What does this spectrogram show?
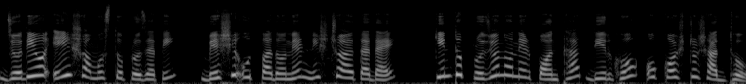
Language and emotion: Bengali, neutral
